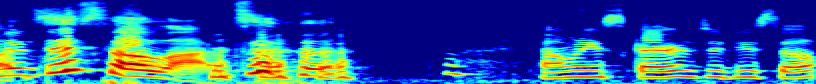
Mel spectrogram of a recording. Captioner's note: laughter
